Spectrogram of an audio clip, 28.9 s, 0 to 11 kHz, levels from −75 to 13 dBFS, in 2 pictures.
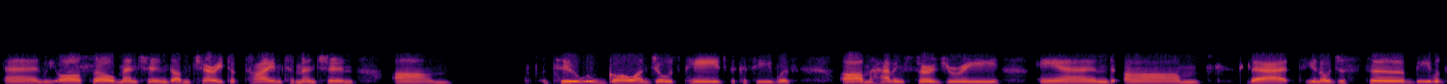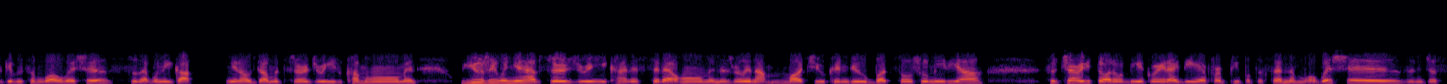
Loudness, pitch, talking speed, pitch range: -26 LUFS, 185 Hz, 190 wpm, 170-215 Hz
